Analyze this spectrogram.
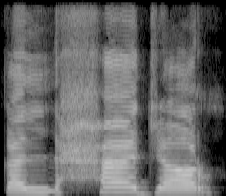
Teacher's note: را سے پہلے زبر ہے تو اس لیے یہ ہیوی پڑھی جائے گی، اینڈ پہ حجر ہیوی ہوگی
